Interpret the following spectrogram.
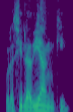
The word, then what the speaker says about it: Bianchi: Hablábamos con la doctora Graciela Bianchi, es decir, en italiano se pronuncia así.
